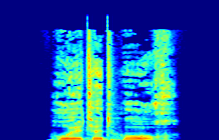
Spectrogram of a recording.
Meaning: inflection of bezeugend: 1. strong/mixed nominative/accusative feminine singular 2. strong nominative/accusative plural 3. weak nominative all-gender singular
- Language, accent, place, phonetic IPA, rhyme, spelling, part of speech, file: German, Germany, Berlin, [bəˈt͡sɔɪ̯ɡn̩də], -ɔɪ̯ɡn̩də, bezeugende, adjective, De-bezeugende.ogg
